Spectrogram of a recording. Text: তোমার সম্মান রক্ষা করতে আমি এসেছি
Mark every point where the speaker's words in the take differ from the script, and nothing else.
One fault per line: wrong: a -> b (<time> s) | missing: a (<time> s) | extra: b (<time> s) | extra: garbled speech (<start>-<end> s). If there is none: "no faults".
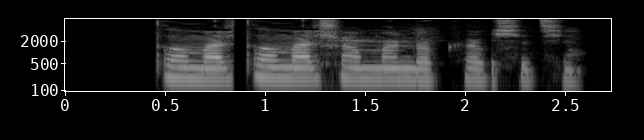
extra: তোমার (0.9 s)
missing: করতে আমি (2.1 s)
